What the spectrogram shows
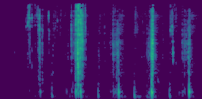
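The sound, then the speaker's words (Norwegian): Crunchy chewing of cartilage, with sharp irregular crunches roughly every half second, loud with no talking. “Altså, det er jo, det er jo, det er jo knasende.”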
